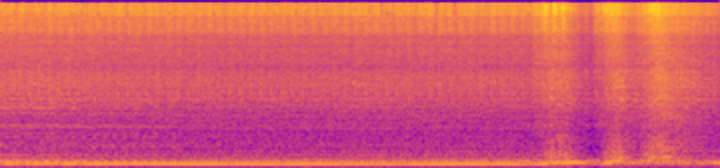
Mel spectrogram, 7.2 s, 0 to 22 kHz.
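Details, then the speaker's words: 1970 Plymouth Duster after swapping in a new starter relay; started a bit funny, owner attributes to locked-out timing running hot on advance; strong deep steady idle then quick throttle blips; engine starts and runs fine. "Okay, so that was it. The reason that it started funny was because I have my timing locked out, so it's a little bit hot on the advance."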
